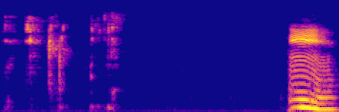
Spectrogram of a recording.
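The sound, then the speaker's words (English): Several short, wet slurping sips of Dr Pepper cream soda in quick succession, followed by a brief pause and then a louder voice starting to speak. “Sorry for slurp noises because I'm drinking Dr. Pepper cream soda, as always.”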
